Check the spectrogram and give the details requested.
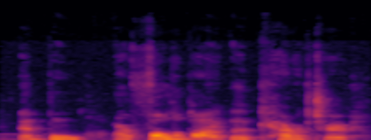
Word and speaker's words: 不: When E and Bu are followed by a character with the fourth tone, they both change to the second tone.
